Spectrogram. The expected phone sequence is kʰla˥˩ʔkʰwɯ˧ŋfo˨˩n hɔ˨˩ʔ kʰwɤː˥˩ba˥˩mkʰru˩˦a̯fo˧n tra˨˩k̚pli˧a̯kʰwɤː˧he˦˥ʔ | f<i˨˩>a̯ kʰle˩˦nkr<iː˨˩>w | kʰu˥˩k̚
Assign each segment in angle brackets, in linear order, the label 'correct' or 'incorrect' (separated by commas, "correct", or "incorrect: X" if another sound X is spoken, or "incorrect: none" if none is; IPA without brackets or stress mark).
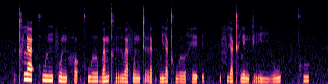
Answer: correct, incorrect: iː˩˦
